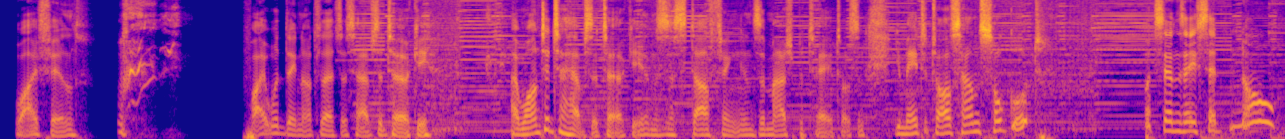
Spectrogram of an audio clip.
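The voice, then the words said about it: German accent impression. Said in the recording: “your German impression”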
